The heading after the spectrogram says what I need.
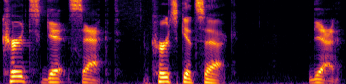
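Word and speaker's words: Kurzgesagt: the Kurtz cassette what did I say it's pronounced Kurtz get sacked Kurtz get sack yeah Kurtz get sacked with a tea at the end like sect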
